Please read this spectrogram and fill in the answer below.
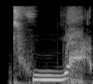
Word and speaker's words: twat: It's twat. You fat and twat. You emphasise the ah. Anyway, right. And if you want, don't even pronounce the T on the end, just twat.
